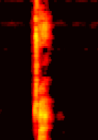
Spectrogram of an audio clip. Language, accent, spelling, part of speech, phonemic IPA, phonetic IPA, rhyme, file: English, Australia, trap, noun / verb, /tɹæp/, [t̠ɹ̠̊˔æp], -æp, En-au-trap.ogg
- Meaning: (noun) A machine or other device designed to catch (and sometimes kill) animals, either by holding them in a container, or by catching hold of part of the body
